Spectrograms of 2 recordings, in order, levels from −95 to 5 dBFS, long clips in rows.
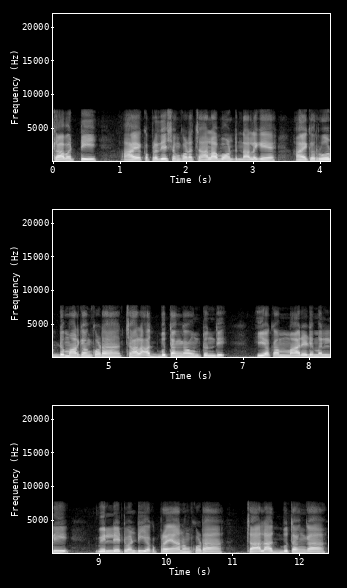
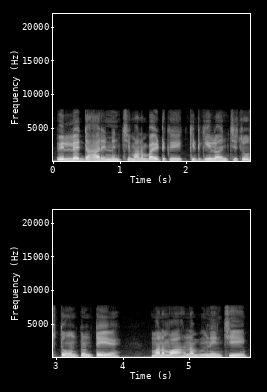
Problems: none marked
